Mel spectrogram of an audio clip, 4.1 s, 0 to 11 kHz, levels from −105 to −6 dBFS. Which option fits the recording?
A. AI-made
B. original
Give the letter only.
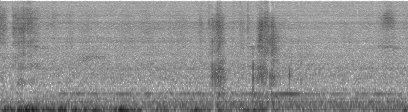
A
